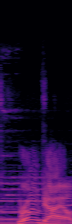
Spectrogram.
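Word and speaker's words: Rodyle: Maybe it's the mannequin that Rodile is Rodile, that's how you say his name, is building.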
